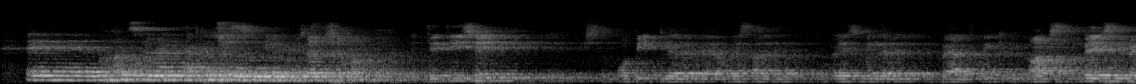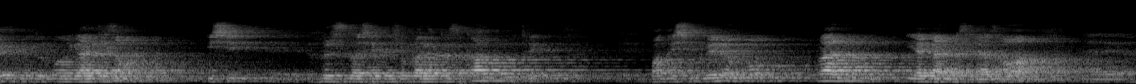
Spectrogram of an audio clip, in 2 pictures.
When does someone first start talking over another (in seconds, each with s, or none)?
1.0 s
